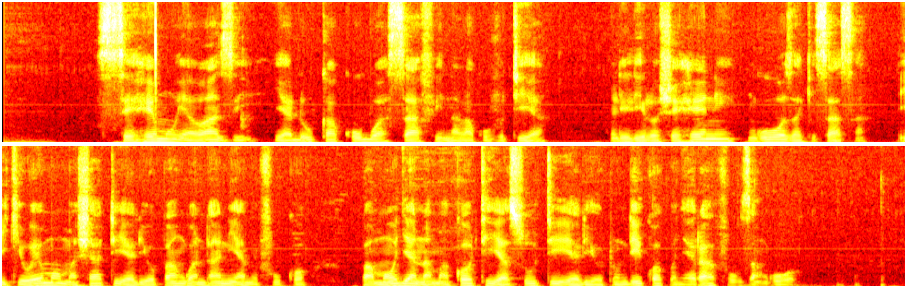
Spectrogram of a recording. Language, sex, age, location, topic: Swahili, male, 18-24, Dar es Salaam, finance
